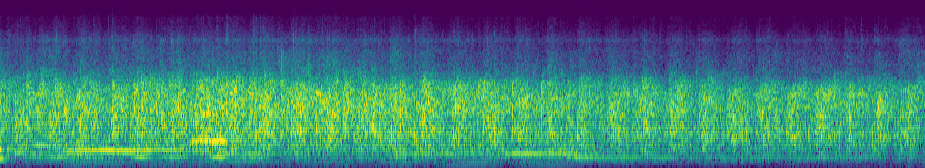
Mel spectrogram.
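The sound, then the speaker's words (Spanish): A church audience applauds Jesus loudly and steadily, dense clapping from many hands sustained for several seconds, with faint tonal music or voices underneath. “¿Cuántos pueden dar un aplauso bien fuerte a Jesús hoy?”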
